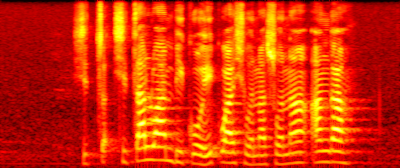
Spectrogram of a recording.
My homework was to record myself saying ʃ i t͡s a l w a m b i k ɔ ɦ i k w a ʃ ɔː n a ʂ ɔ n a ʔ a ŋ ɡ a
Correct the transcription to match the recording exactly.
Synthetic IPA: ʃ i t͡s a l w a m b i k ɔ ɦ i k w a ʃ ɔ n a ʂ ɔ n a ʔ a ŋ ɡ a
